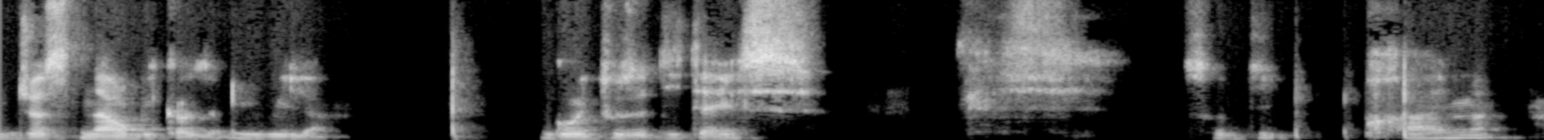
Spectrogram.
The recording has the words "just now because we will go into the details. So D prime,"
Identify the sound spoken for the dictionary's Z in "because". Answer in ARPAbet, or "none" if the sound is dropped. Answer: Z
